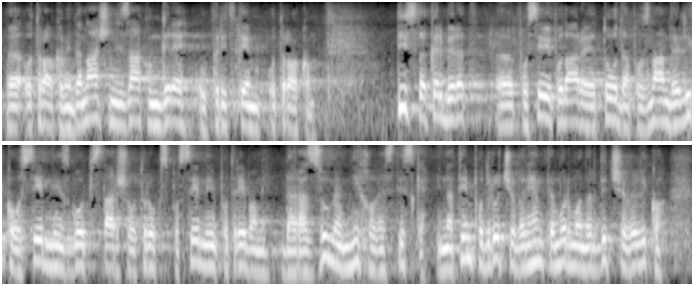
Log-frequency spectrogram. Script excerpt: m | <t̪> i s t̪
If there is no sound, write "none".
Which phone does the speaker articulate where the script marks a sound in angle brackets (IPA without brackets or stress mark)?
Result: t̪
